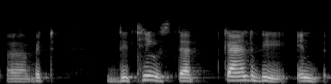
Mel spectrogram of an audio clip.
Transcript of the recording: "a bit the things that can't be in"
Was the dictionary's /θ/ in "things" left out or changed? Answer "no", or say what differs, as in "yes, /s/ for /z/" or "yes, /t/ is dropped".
yes, /t/ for /θ/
